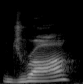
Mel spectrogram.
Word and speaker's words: drow: No, a drow, D-R-O-W... – Sometimes pronounced draw.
